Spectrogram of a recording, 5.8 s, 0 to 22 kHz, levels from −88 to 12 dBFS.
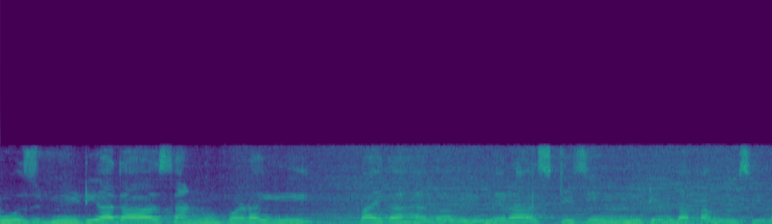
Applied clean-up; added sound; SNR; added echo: none; Sawing / Engine; 13 dB; none.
